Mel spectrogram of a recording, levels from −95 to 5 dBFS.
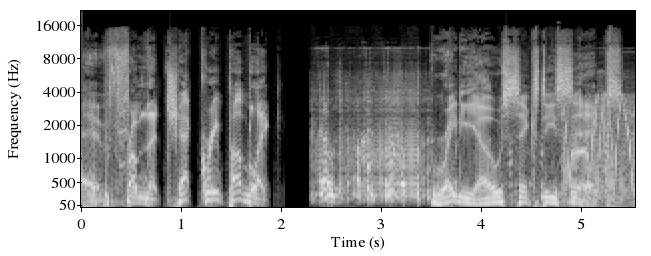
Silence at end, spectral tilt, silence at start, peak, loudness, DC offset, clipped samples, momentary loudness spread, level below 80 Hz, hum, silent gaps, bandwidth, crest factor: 0 s; -4 dB/octave; 0 s; 0 dBFS; -11 LUFS; under 0.1%; under 0.1%; 6 LU; -26 dBFS; none; 2.04-2.26 s; 16 kHz; 12 dB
